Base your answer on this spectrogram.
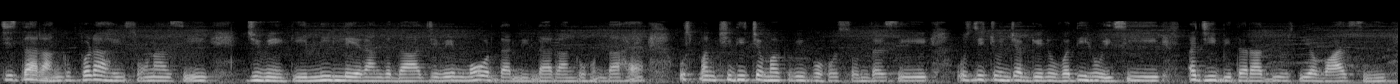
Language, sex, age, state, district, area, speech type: Punjabi, female, 30-45, Punjab, Kapurthala, urban, spontaneous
